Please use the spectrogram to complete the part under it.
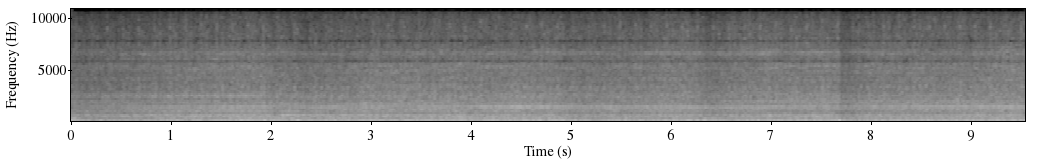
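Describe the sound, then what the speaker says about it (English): A 1966 Chevrolet C-10 pickup's 250 six-cylinder engine idles close by, a steady, loud, even rumble with a low throbbing pulse that runs unchanged throughout. "listen to that engine, it sounds amazing"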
